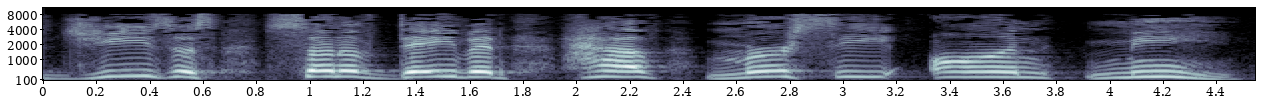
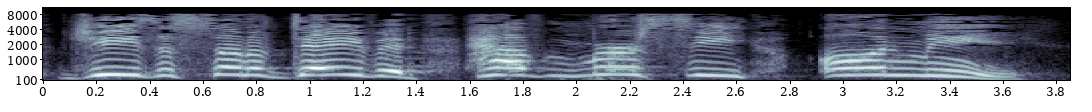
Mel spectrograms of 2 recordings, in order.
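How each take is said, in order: First: Slow, pleading prayer; prayerful plea. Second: Crying out louder. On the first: Preacher voicing the blind beggar's plea, slow and pleading. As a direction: draw out have mercy on me, pleading. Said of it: "His, his prayer is". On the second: Blind beggar crying louder to passing Jesus, raised plea. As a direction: call it out like a desperate beggar. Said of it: "He starts crying out louder and louder". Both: Retold or imitated.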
